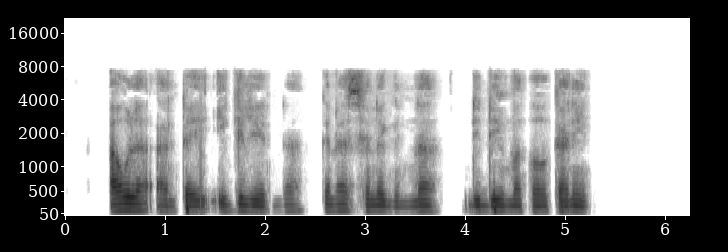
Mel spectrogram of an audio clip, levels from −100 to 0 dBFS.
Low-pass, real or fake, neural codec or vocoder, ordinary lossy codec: 7.2 kHz; real; none; AAC, 32 kbps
